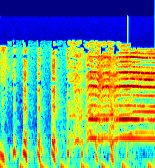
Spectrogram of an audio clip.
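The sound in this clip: A rooster gives a quick run of sharp clucks, then breaks into a sustained, harmonic crow that carries loudly to the end.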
